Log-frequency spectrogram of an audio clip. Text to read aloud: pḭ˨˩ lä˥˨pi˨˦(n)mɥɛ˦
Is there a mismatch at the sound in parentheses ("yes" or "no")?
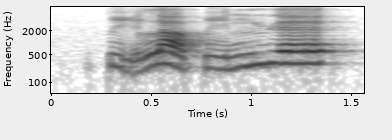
no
